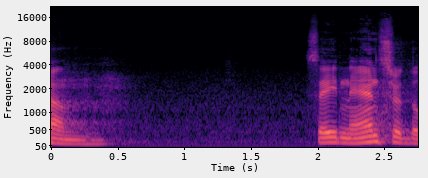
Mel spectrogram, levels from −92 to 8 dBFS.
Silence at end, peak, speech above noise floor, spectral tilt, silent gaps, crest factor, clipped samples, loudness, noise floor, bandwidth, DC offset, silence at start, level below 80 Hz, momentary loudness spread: 0 s; -6 dBFS; 35 dB; -5.5 dB/octave; none; 24 dB; under 0.1%; -27 LUFS; -62 dBFS; 15.5 kHz; under 0.1%; 0 s; -70 dBFS; 22 LU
